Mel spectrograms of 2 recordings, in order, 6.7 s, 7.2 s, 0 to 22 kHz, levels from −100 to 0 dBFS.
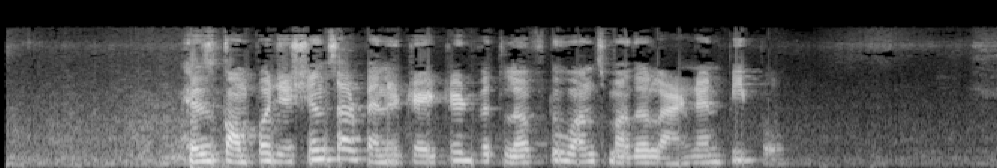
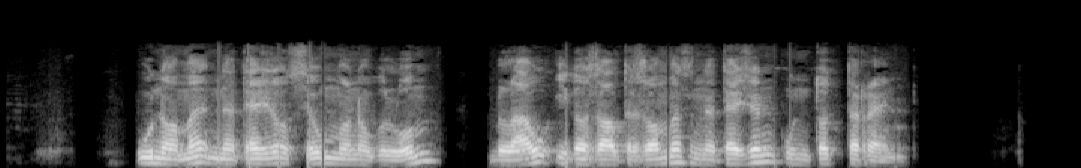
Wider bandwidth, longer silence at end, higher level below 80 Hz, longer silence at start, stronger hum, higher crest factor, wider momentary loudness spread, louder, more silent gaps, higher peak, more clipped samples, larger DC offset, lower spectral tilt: first, 11.5 kHz vs 7.4 kHz; first, 1.45 s vs 1.2 s; about the same, -50 dBFS vs -54 dBFS; second, 0.05 s vs 0.9 s; neither; about the same, 18 dB vs 18 dB; first, 21 LU vs 6 LU; first, -15 LUFS vs -18 LUFS; second, none vs 2.98-3.03 s, 3.12-3.24 s; about the same, -2 dBFS vs -2 dBFS; neither; neither; second, -3 dB/octave vs -6.5 dB/octave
